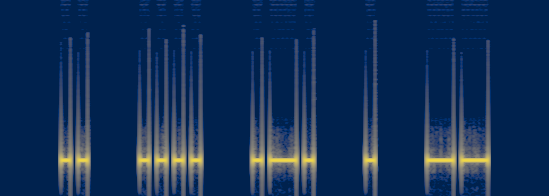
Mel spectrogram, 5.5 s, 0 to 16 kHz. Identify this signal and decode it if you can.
Morse code, heard as a keyed tone, about 14 wpm, spaced as for 10 wpm, 680 Hz. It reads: IHREM
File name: Morsekurs / Witze / Witz 03. Januar 2023 50 F70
